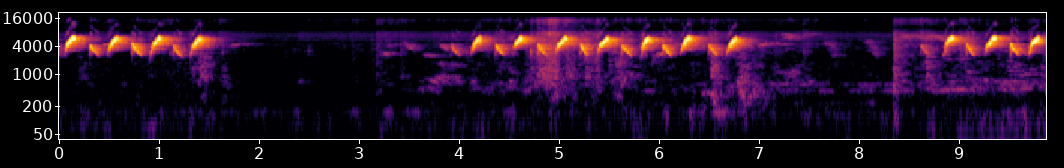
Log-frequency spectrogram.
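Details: Cinereous tit from Indonesia, played as a lure: repeated phrases of bright, high notes that drop and rise, about two per second, in three bouts separated by brief pauses.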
